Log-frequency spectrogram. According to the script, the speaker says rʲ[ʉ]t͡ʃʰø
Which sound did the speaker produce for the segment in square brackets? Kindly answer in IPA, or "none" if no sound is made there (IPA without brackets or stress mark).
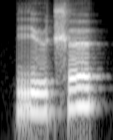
ʉ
